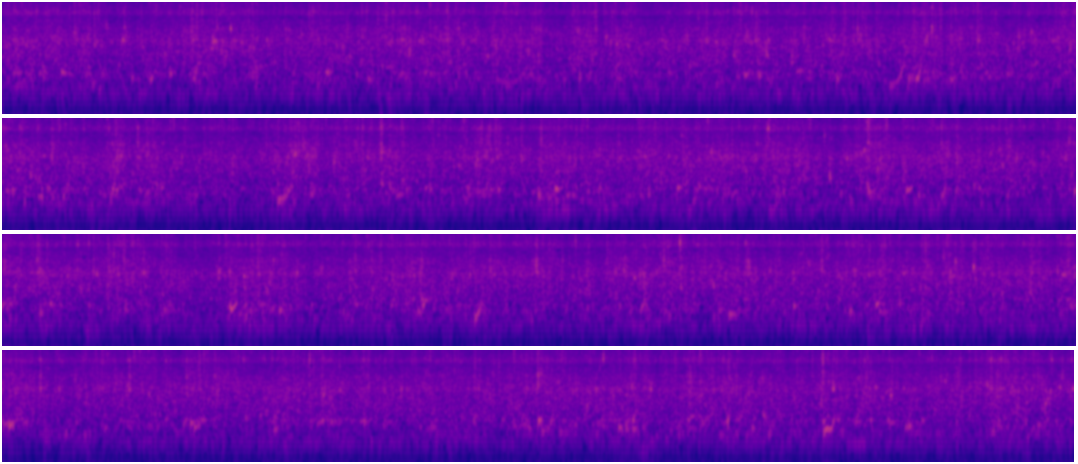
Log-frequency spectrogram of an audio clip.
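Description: Water of a stream flowing steadily, an even rush with many small irregular splashes and no break.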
